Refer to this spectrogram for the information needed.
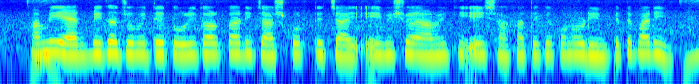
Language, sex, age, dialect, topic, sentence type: Bengali, female, 18-24, Northern/Varendri, banking, question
